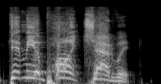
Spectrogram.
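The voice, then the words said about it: Rough working-class British accent. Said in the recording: “that's like the ruffian accent”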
